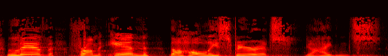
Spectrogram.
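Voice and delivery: high, loud, slow exhortation; loud slow preacher's charge; preaching at full force. Acted. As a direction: call them to live it, loud. Exhortation to the congregation.

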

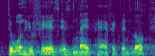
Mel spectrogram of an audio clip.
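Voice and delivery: ordinary talk

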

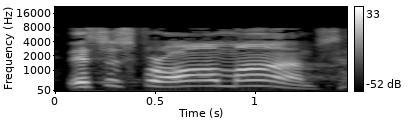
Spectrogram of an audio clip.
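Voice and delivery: sermon tribute read with lifted voice. Acted. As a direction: proclaim it to every mother in the room. Reads Mother's Day tribute.

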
